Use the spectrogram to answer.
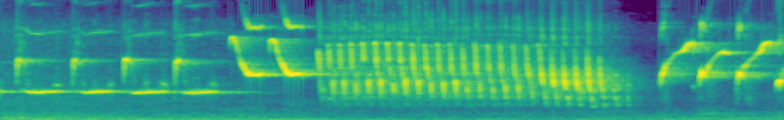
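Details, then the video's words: Spanish Timbrado canary singing a training song: several short steady whistles in a row, then a long rapid rolling trill lasting about a second and a half, ending in quick up-sweeping notes. "Your Canary Will Not Stop Singing With This Training Song Videos"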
